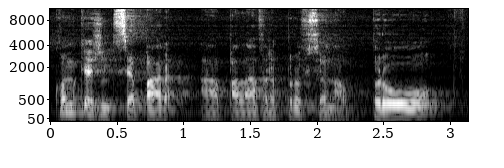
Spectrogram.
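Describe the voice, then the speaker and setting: Lively Brazilian teacher correcting an essay. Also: male voice, mid-range voice, quick pace. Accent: Brazilian Portuguese. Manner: lively, emphatic, repeats phrases while writing. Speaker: writing teacher.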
